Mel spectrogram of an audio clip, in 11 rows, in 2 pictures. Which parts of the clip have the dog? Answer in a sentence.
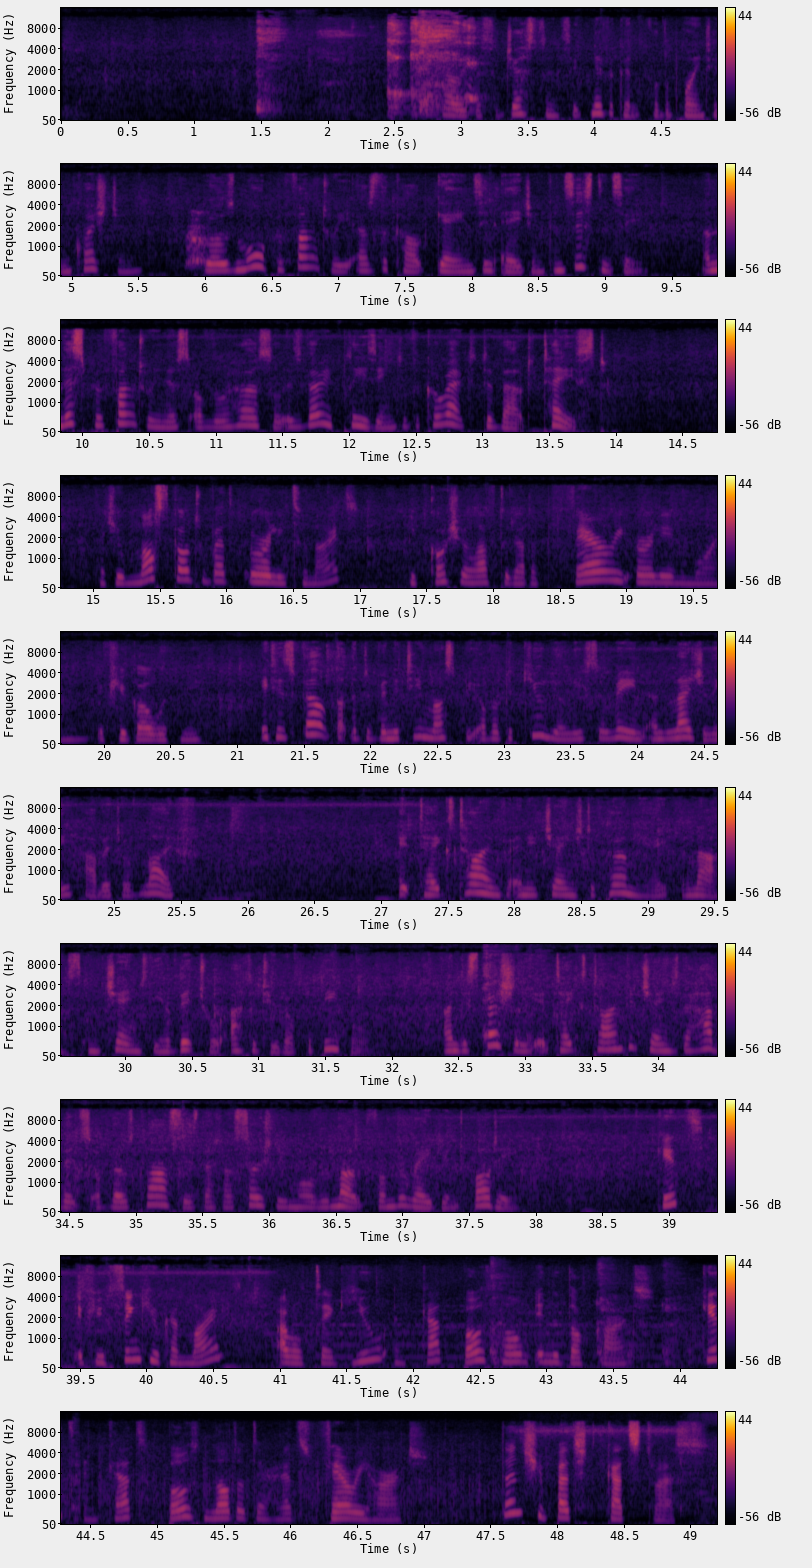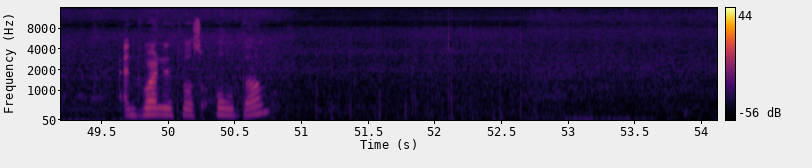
You can hear the dog from 5.8 to 6.7 s.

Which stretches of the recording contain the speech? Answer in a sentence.
You can hear the speech from 2.8 to 14.0 s, from 15.1 to 25.6 s, from 27.1 to 37.9 s and from 38.9 to 50.8 s.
